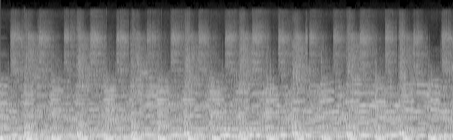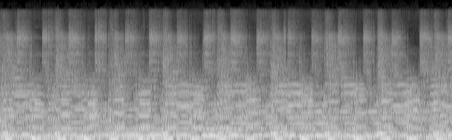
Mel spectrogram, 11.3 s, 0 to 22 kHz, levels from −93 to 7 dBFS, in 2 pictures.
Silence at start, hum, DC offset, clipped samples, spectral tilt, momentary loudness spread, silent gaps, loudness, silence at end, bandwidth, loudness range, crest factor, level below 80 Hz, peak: 0 s; none; under 0.1%; under 0.1%; -5.5 dB/octave; 1 LU; none; -13 LUFS; 0 s; 16.5 kHz; 0 LU; 12 dB; -18 dBFS; 0 dBFS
